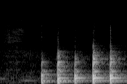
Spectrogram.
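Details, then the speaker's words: 1964 Gibson ES-335 replica guitar body during glue-up test of top shimmed onto the center block; five crisp, evenly spaced taps with clean decay and no rattle or buzz, the glue joint is sound. "no buzzing. Hear that? Sounds pretty good to me."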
